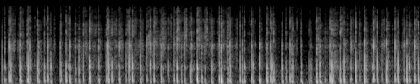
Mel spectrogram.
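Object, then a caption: Cardboard box. A long, hollow, blue and white cardboard box is held in both hands and tapped quickly with the fingertips close to the mic. The result is a rapid, continuous stream of short, dry, hollow taps with a low thumpy body and a light papery crackle, each dying away almost instantly.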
